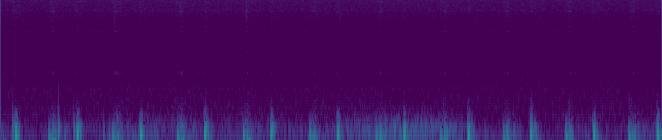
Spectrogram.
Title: Resting Heartbeat and Breathing Sounds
